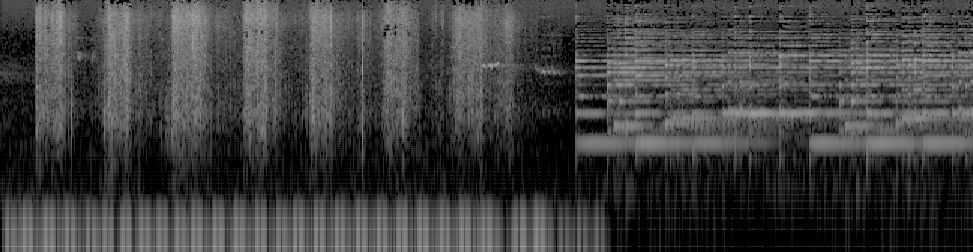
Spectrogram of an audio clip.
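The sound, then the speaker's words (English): Footsteps crunch along a trail in a steady rhythm, about ten crisp, gritty steps over five seconds, then they stop and sustained tonal music fills the rest. “You know, I'm very careful. I watch my footsteps.”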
